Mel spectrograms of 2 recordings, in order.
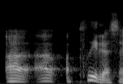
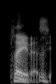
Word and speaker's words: Plautus: Plautus, I believe. – Cletus. Plautus? – Plautus? – Plautus. Plautus. – What you eat off of. – Plautus. Plautus, yes. – for Yes, the Roman playwright Plautus.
